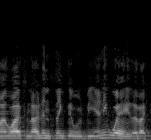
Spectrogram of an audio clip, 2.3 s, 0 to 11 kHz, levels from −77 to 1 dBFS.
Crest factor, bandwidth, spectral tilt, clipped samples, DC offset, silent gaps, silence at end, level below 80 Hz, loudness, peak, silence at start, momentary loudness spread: 16 dB; 7.8 kHz; -5.5 dB/octave; under 0.1%; under 0.1%; none; 0 s; -60 dBFS; -31 LUFS; -14 dBFS; 0 s; 8 LU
